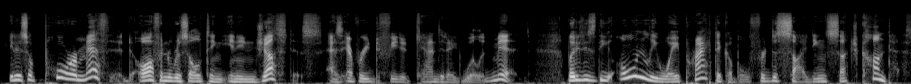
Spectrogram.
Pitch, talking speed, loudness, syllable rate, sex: 165 Hz, 170 wpm, -22 LUFS, 4.5 syllables/s, male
